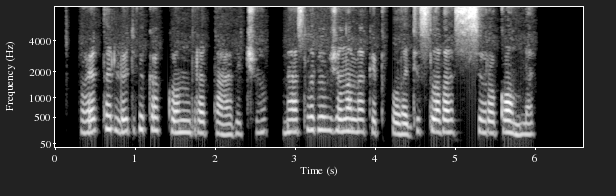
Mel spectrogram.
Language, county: Lithuanian, Panevėžys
